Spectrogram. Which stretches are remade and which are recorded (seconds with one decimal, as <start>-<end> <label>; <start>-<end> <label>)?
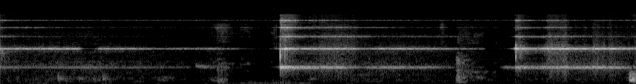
0.0-6.4 remade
